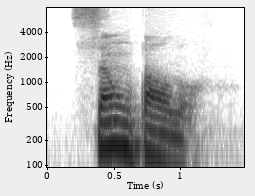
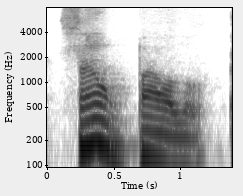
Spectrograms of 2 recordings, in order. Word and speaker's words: São Paulo: How do you say it in Portuguese? – São Paulo. – Sao Paulo. Yeah, that's okay, a hard close. one. We have like this nasal kind of São Paulo.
